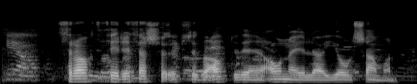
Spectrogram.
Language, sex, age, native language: Icelandic, male, 13, Icelandic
